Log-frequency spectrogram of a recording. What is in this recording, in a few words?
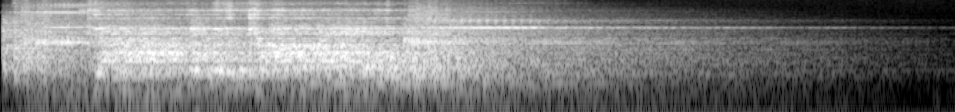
Vocal Quest Loudspeaker, Town Escape; Warframe; Duviri; Ambience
